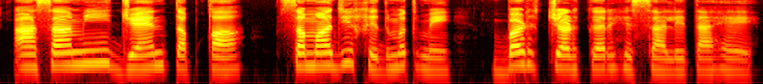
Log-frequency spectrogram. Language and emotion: Urdu, neutral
